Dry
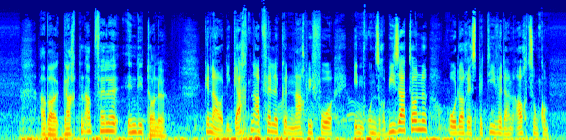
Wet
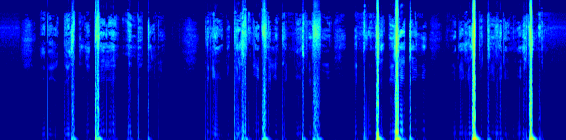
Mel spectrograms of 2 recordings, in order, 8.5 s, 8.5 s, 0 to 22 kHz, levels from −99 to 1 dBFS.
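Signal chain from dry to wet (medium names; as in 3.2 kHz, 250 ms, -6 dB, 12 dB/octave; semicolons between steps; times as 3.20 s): inverse Chebyshev high-pass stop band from 1.3 kHz, stop band 80 dB; Chebyshev shaper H 6 -15 dB, 7 -11 dB, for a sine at -15 dBFS; tape noise reduction on one side only decoder only; trim +2 dB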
